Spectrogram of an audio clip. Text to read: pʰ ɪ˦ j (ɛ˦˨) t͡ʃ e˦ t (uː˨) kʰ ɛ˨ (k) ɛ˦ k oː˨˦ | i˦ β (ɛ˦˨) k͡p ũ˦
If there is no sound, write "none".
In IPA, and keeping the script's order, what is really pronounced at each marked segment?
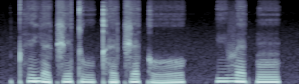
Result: ɛ˨, uː˨, t͡ʃ, ɛ˦˨

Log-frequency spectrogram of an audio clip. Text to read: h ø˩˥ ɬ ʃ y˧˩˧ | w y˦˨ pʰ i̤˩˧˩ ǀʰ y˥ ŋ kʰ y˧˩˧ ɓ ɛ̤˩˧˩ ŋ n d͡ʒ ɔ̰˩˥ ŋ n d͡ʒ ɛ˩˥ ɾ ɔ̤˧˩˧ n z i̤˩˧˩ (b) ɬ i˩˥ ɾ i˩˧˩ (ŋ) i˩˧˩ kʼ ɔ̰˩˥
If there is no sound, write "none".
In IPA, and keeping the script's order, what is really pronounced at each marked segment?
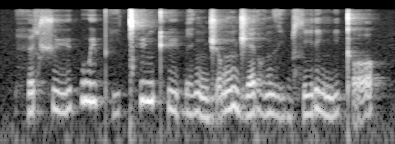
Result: b, ŋ

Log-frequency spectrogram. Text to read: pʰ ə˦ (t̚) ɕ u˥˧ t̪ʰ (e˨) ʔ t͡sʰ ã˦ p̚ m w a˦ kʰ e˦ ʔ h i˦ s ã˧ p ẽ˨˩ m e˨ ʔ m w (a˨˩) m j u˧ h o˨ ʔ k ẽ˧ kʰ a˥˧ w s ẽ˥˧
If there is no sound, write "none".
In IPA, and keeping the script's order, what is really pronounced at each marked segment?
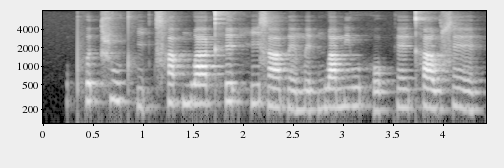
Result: t̚, i˨, a˧

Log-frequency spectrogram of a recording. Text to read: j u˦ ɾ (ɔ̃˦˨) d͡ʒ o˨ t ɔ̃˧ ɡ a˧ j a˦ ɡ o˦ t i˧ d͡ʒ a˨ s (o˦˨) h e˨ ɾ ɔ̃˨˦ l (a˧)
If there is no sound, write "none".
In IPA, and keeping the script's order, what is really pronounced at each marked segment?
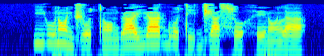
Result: ɔ̃˦˨, o˨, a˧

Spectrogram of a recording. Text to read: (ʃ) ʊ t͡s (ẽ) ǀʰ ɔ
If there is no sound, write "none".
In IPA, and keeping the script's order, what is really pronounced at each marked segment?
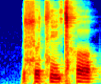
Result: s, ẽ

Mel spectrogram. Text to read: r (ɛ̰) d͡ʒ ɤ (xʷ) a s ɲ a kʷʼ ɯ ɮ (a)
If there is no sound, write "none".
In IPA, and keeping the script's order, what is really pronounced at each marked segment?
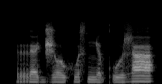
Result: ɛ, xʷ, a

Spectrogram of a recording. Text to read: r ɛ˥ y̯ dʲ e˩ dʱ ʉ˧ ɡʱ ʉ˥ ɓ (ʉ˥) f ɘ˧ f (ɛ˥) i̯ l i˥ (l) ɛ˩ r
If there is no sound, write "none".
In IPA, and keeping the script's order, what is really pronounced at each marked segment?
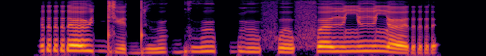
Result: ʉ˧, ɛ˥, l

